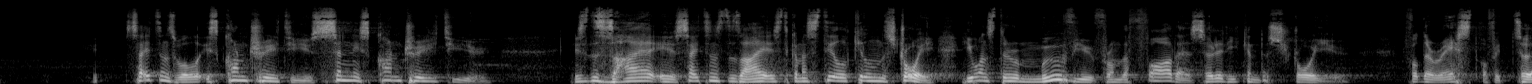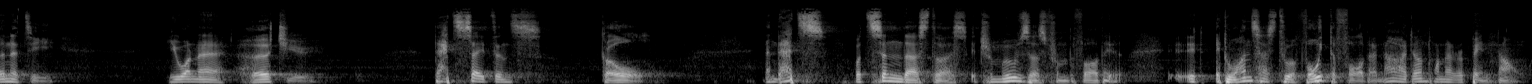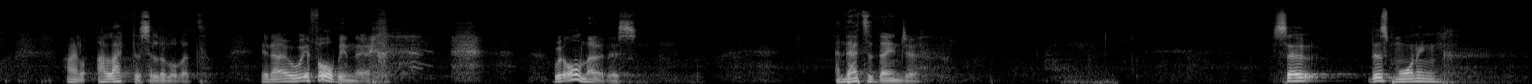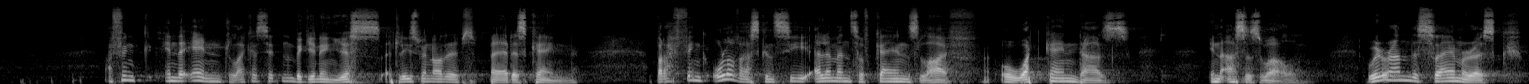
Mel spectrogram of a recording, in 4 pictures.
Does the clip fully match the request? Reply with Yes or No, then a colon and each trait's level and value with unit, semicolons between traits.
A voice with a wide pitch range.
Yes: wide, 5.7 semitones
